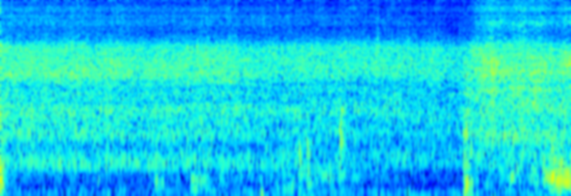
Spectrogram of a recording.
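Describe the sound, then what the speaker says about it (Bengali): Potatoes and eggplant hitting a pan of fried spices, producing a steady, loud, close sizzle and hiss with a few clinks and stirring sounds, and a sharper burst near the end; no one speaks. "এখন আলু বেগুনটা দিয়ে দেবো।"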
